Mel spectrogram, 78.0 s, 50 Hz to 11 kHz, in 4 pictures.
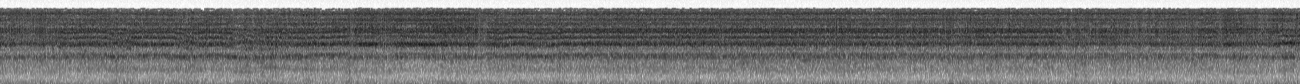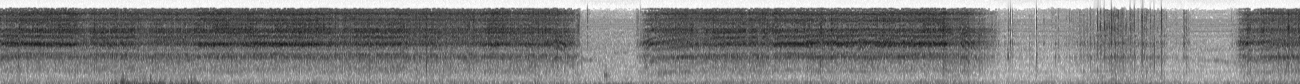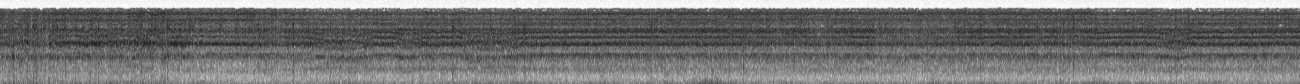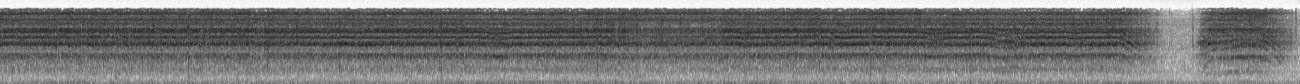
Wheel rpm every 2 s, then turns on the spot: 160, 160, 160, 160, 160, 160, 160, 160, 160, 160, 160, 160, 160, 160, 60, 160, 150, 30, 20, 120, 160, 160, 160, 160, 160, 160, 160, 160, 160, 160, 160, 160, 160, 160, 160, 160, 160, 130, 70.
34-38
